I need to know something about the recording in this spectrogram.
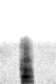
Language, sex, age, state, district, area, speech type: Sanskrit, male, 18-30, Karnataka, Uttara Kannada, rural, conversation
